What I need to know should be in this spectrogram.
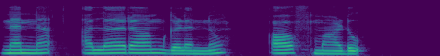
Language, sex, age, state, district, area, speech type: Kannada, female, 18-30, Karnataka, Shimoga, rural, read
